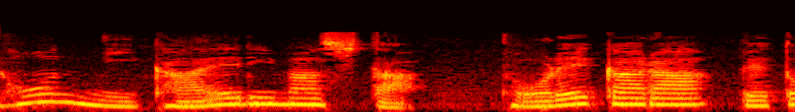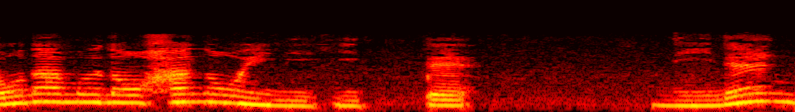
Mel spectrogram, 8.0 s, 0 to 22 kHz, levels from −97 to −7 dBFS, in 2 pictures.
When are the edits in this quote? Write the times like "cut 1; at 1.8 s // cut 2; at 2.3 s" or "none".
cut 1; at 2.5 s // cut 2; at 3.6 s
